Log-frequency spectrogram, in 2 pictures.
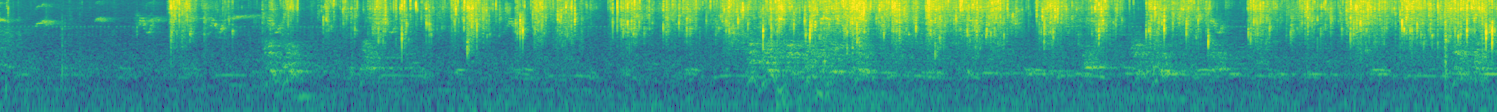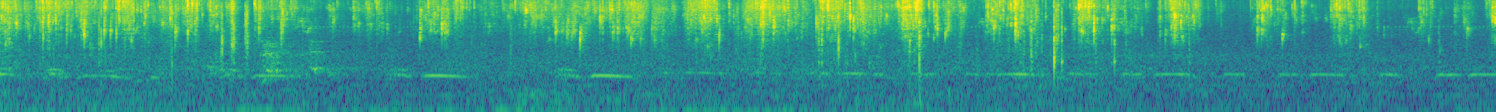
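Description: Water splashing and sloshing in a plastic tub as leather boots are dunked and moved in it, with water spilling over the rim. Irregular splashes and drips set in about two seconds in and keep going.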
